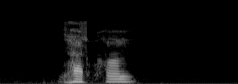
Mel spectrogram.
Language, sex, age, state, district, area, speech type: Santali, male, 60+, West Bengal, Paschim Bardhaman, rural, spontaneous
